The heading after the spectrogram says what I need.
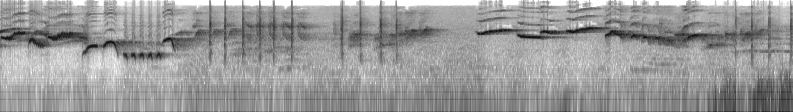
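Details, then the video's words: Luring song of a white-rumped shama: varied fluty whistles and slurs, a run of sharp ticks, then high clear whistled notes, with a low rumble at the close. "Suara Burung Murai Batu yang paling baik untuk pikat"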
